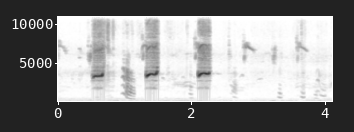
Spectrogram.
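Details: Jungle teetar, the grey francolin: three loud, harsh, high notes in quick succession, with a short descending chirp from another bird between the first two and faint background twitters.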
